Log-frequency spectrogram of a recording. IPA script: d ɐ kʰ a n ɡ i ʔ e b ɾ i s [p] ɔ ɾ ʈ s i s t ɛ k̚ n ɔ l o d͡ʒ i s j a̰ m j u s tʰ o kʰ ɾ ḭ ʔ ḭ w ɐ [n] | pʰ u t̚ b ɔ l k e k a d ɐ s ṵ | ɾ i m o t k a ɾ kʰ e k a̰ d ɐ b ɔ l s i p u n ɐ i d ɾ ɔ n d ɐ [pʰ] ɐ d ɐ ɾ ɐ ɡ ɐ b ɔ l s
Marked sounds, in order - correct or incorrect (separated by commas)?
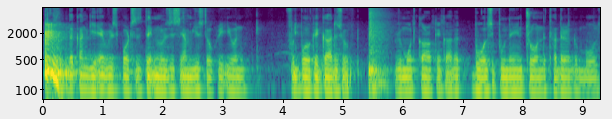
correct, correct, incorrect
